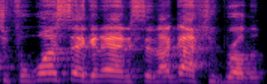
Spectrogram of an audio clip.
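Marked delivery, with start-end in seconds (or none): none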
